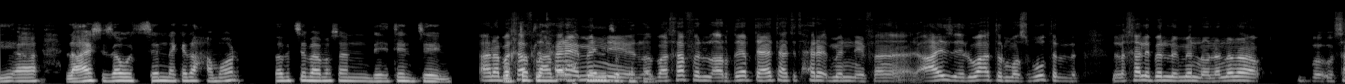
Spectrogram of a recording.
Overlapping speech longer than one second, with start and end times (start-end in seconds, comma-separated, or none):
5.0-6.5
